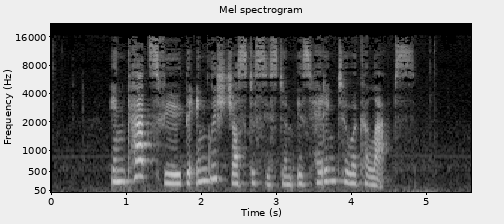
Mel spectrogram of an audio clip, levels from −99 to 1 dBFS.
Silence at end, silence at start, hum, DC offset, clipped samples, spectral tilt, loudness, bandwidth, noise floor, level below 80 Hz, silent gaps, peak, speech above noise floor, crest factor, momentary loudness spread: 0.75 s; 0.8 s; none; under 0.1%; under 0.1%; -2.5 dB/octave; -27 LUFS; 16.5 kHz; -64 dBFS; -62 dBFS; none; -6 dBFS; 37 dB; 22 dB; 11 LU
